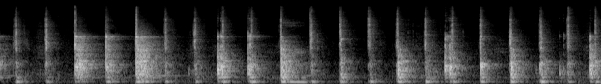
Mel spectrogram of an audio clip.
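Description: Pestle (ulekan) pounding and grinding shallots and garlic in a mortar (cobek), a steady run of sharp knocks at about three a second, making a coarse spice paste.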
